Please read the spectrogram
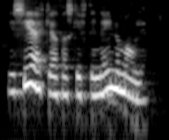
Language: Icelandic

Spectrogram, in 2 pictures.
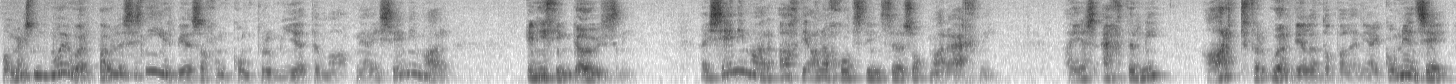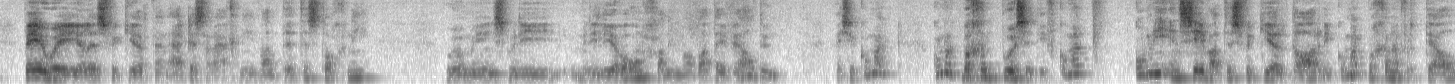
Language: Dutch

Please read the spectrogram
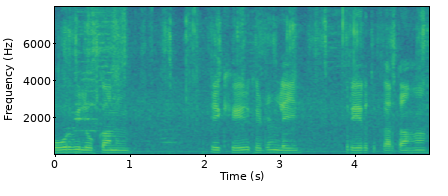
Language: Punjabi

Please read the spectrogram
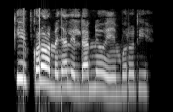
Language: Kalenjin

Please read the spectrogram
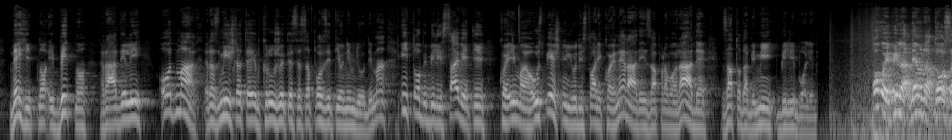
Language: Croatian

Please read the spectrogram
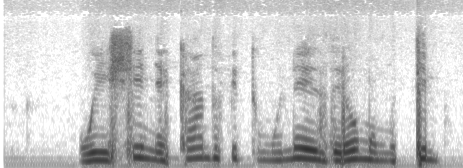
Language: Kinyarwanda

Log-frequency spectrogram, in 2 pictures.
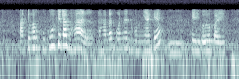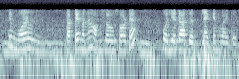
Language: Assamese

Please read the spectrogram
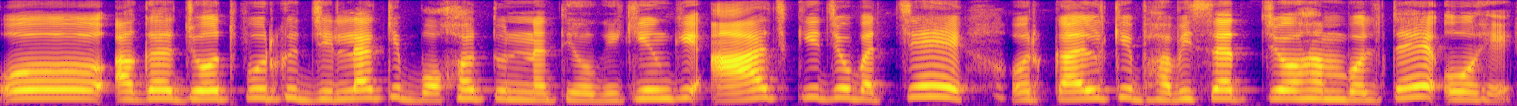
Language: Hindi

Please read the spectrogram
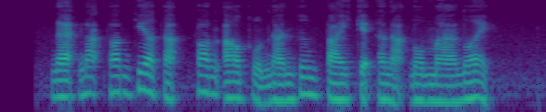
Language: Thai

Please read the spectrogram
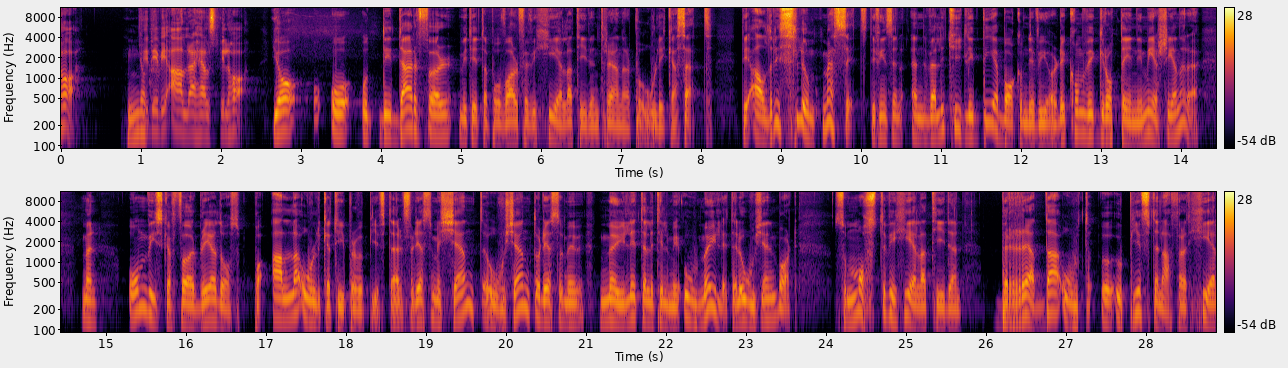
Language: Swedish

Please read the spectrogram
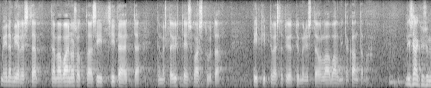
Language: Finnish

